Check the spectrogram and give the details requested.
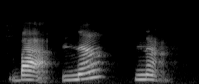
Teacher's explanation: The the first na you have to say it a little bit louder.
